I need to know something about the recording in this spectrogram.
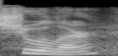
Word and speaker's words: Schooler: oh yes of course it's like school but it's pronounced Schuler s c h o o l e r and my first name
